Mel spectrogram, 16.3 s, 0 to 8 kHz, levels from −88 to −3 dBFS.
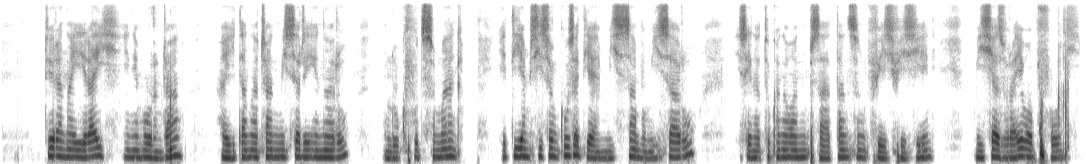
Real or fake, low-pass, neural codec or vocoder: fake; 7.2 kHz; vocoder, 22.05 kHz, 80 mel bands, WaveNeXt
